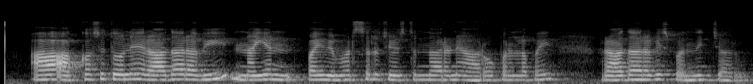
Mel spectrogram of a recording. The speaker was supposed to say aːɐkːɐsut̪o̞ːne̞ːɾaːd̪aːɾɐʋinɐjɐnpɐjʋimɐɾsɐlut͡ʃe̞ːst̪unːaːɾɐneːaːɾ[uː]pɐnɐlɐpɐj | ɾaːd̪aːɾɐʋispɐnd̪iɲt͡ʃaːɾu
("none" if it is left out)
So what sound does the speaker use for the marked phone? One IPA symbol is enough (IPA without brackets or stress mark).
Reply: ɔː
